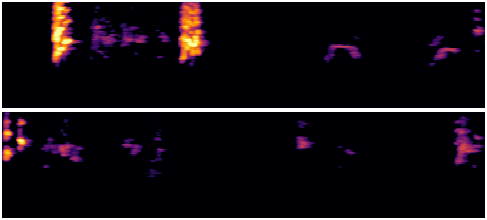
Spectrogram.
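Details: Pair of adult peach-faced lovebirds, green with red and whitish faces, chirping: two sharp, loud, high chirps about a second apart, followed by scattered soft squeaks and clicks with long quiet gaps.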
